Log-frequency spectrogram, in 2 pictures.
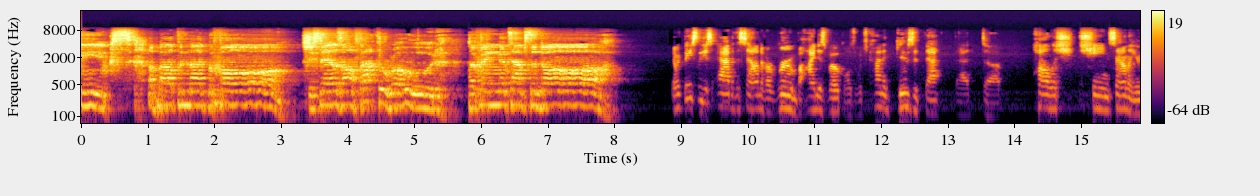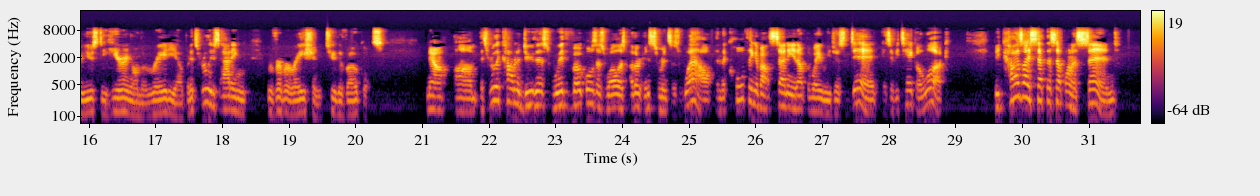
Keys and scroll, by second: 4.8 space, 6.3 super+=, 9.8 super+=.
